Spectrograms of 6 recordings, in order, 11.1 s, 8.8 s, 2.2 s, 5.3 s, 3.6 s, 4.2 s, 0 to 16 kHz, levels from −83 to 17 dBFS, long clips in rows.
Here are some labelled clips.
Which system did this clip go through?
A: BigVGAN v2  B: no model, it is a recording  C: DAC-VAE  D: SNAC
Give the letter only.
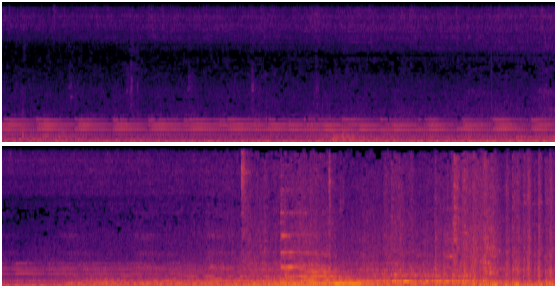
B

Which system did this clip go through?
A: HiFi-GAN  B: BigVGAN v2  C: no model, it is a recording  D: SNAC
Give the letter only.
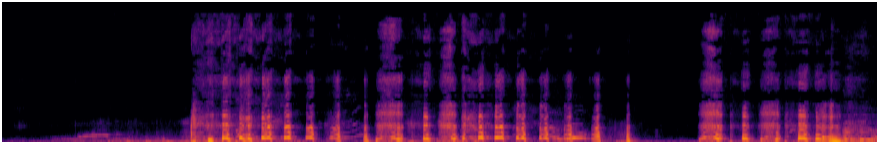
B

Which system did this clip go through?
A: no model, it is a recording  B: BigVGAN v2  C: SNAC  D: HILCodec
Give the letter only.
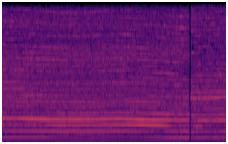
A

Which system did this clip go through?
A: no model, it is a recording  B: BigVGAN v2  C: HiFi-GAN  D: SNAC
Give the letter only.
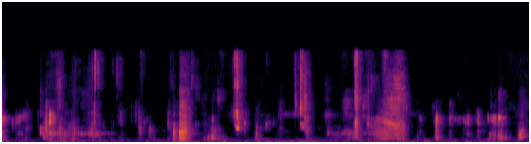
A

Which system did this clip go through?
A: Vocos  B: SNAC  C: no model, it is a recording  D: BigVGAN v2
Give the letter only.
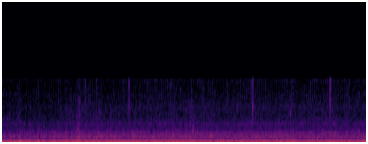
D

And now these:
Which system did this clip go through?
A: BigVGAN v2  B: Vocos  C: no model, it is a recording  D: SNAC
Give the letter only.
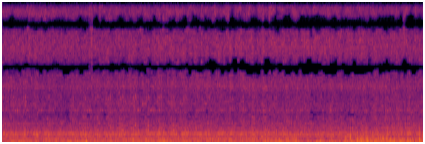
A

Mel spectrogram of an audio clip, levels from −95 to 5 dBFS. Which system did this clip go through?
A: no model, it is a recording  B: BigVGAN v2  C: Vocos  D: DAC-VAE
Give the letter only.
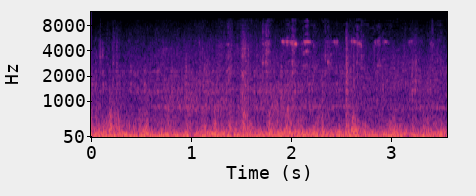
A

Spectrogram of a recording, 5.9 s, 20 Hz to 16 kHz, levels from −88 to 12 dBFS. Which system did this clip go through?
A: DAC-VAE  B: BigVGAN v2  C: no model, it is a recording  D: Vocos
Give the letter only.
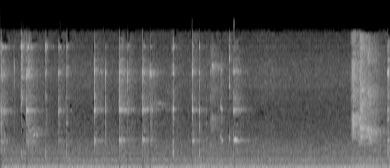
B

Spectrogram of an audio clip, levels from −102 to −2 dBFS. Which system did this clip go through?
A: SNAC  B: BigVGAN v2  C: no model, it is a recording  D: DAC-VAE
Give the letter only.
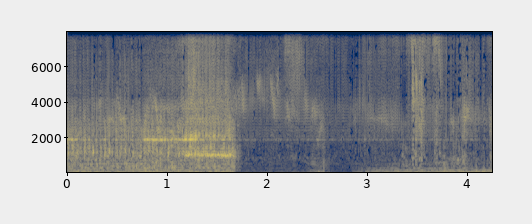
B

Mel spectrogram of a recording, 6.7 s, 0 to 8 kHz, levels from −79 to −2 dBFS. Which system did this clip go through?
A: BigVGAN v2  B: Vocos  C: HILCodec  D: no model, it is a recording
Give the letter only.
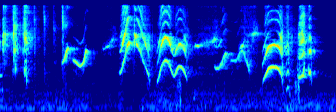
A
